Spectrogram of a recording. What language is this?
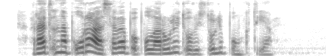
Georgian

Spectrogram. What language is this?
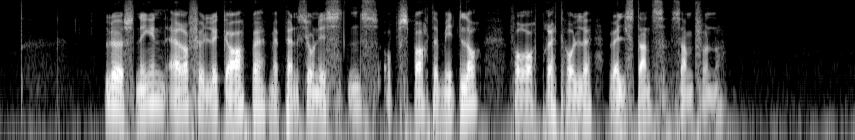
Norwegian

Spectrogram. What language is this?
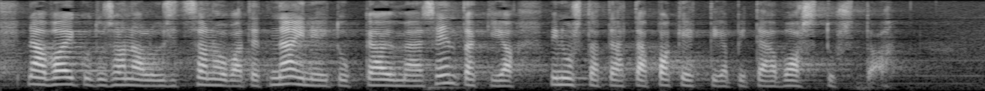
Finnish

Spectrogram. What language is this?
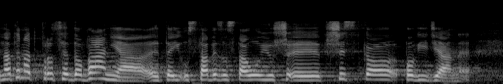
Polish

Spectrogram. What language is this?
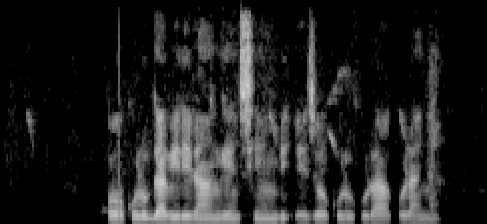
Ganda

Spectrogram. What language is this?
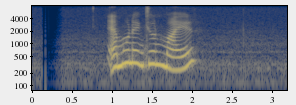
Bangla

